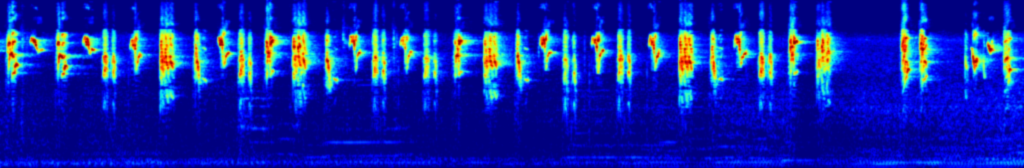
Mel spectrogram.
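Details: Long-tailed shrike song used to train caged birds: lively, high chattering of short clipped notes and brief whistles delivered in quick irregular bursts, with a soft low background hum.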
